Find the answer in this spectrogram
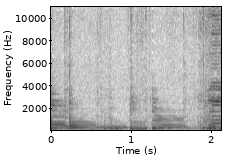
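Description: Acoustic guitar played in a short phrase of picked and strummed chords, a new chord sounding every quarter to half second.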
